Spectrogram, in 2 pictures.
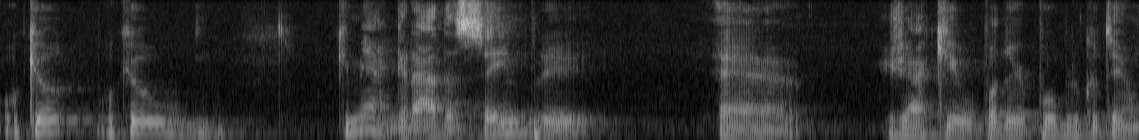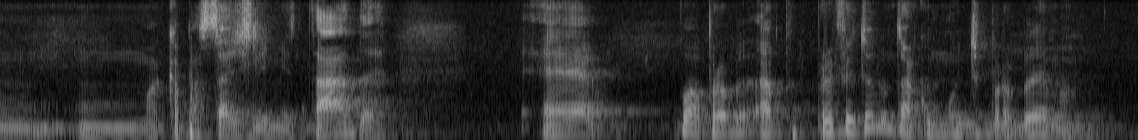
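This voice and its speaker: A man at a medium pitch talks at a moderate pace with ordinary pitch variation and long, frequent pauses, against noticeable background noise. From Taubaté, São Paulo state, Brazil. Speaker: former state legislator. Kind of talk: casual interview.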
